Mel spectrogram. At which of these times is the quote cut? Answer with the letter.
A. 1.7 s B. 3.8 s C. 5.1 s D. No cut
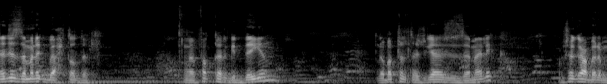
D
